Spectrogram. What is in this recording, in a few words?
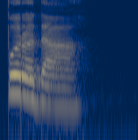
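"пӧрӧдаа", Komi, female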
